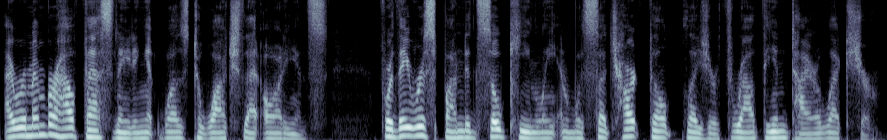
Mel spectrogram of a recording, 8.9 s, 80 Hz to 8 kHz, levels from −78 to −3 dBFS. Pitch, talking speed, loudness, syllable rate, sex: 135 Hz, 160 wpm, -20 LUFS, 5.2 syllables/s, male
